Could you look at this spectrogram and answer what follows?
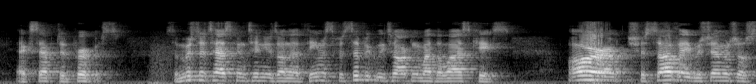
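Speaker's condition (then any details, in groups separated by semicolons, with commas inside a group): No condition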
